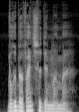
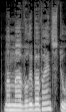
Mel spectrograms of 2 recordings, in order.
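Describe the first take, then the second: First: Said in the usual way. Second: Put-on higher, louder, whining child's call; tearful cry. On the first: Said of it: "sagte er nun völlig erwacht". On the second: A narrator's reading. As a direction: call out plaintively like an upset child. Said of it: "rief er mit weinerlicher Stimme". (weinerlich gerufen, hoch und laut)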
